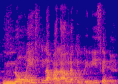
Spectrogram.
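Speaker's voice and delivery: ordinary delivery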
